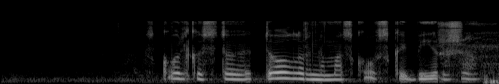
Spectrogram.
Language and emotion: Russian, sad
